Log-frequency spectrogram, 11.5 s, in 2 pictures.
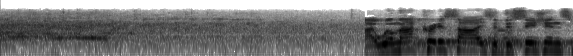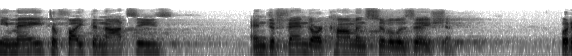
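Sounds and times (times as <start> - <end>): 
audience applause: 0.0 - 3.5
speech: 3.6 - 7.5, 8.2 - 10.4.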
